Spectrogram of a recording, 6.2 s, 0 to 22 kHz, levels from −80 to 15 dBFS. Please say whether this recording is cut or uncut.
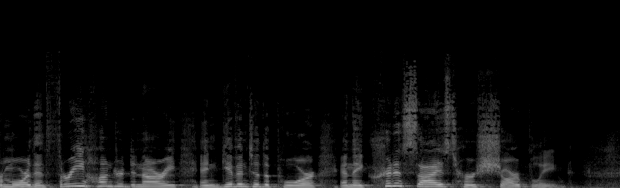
uncut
